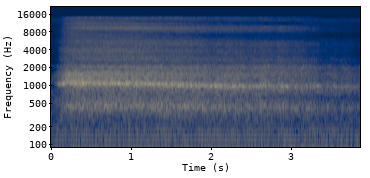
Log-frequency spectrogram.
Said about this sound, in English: In through your nose. Out through your mouth. Last one. Breathe. Let it go.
